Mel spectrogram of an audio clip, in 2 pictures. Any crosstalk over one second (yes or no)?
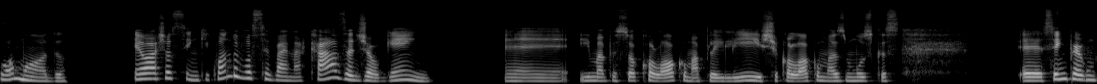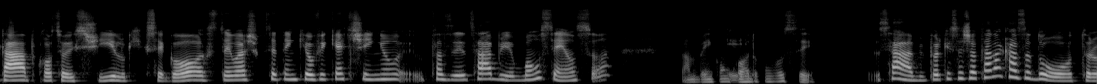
no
